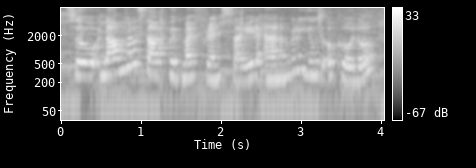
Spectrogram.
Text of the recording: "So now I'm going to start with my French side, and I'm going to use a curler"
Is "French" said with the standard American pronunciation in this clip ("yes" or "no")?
no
